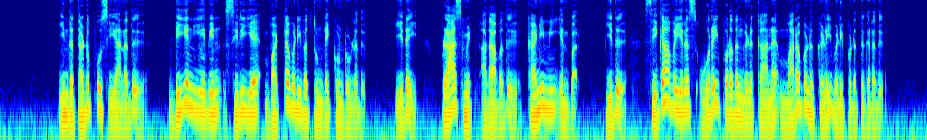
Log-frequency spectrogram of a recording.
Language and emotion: Tamil, neutral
